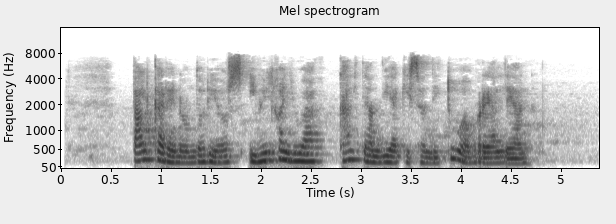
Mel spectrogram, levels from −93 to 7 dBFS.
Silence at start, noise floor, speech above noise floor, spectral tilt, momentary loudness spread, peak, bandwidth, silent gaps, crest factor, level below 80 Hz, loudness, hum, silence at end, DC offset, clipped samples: 0.7 s; -54 dBFS; 37 dB; -6 dB/octave; 7 LU; -2 dBFS; 8 kHz; none; 16 dB; -56 dBFS; -18 LUFS; none; 0.65 s; under 0.1%; under 0.1%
